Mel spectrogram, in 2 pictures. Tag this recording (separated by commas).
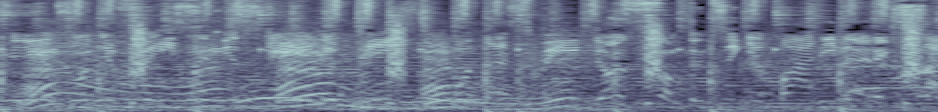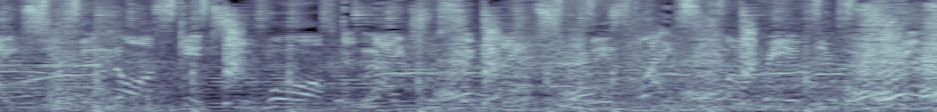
Music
